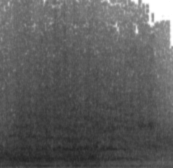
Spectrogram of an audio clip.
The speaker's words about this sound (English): Leo drives off, leaving Bob alone on the road.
